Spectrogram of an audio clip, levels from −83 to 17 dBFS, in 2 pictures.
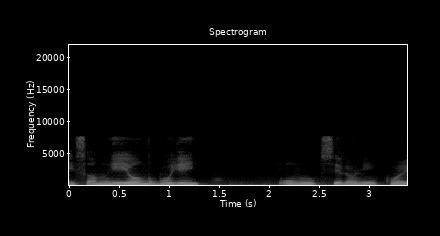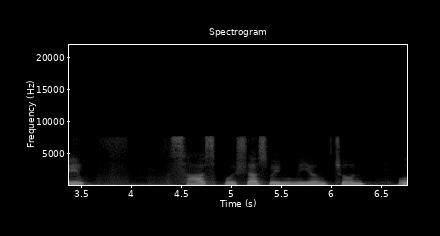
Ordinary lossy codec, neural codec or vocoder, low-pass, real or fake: none; codec, 16 kHz, 0.5 kbps, FunCodec, trained on Chinese and English, 25 frames a second; none; fake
